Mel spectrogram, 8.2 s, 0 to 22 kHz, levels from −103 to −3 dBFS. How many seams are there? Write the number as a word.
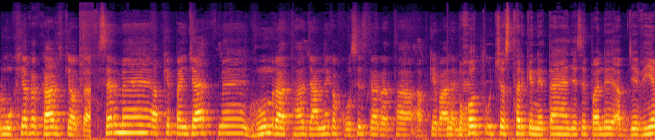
two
